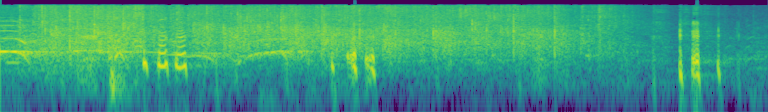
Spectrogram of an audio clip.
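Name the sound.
audience applause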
